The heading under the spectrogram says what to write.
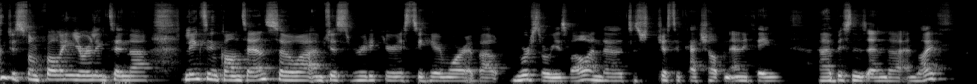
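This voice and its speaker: A woman talks very fast with a slight Dutch accent. Her pitch is medium and varies in an ordinary way. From Netherlands, near Rotterdam. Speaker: entrepreneur, community founder. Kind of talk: interview conversation.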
